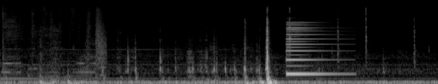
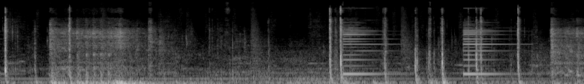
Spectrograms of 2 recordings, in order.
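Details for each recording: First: Mercedes electronic steering lock, key inserted, microphone under the steering column: faint, uneven relay-like ticking means the lock has failed and is completely locked, so the car won't power on or start. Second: Mercedes after faulty electronic steering lock removed and emulator bypass installed: clicks and key handling, starter turns briefly, engine catches cleanly into steady idle; normal start confirms the repair.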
